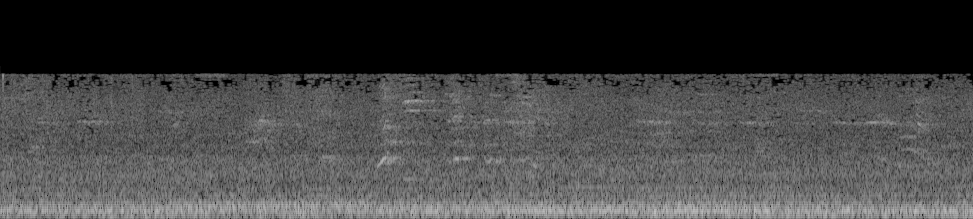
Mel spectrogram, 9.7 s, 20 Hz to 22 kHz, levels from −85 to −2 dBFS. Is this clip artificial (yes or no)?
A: no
